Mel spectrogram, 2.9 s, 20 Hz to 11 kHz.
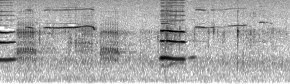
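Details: Wild female bald eagle at a nest at Big Bear Lake, California, on 6 March 2021, whining softly as the male brings a headless fish. Thin, whistled, slightly wavering notes with bright overtones come in short bursts, with one louder note near the end.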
